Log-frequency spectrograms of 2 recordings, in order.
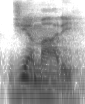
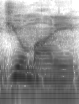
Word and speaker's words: Giamatti: not going to lie I had to look up how to properly say his name I used to say giomani but you know I'm I'm Italian I'm used to Gia Gio all that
